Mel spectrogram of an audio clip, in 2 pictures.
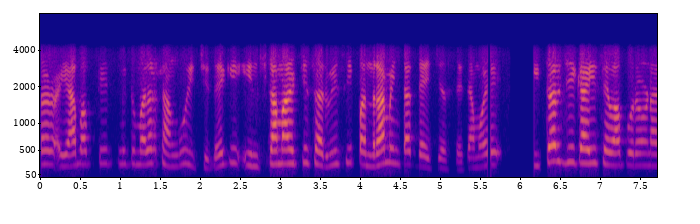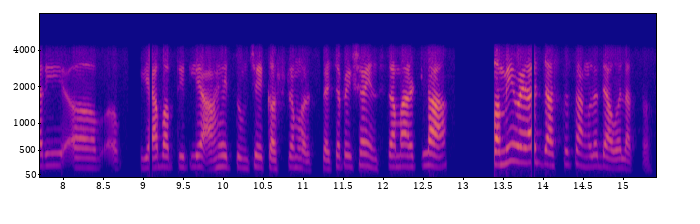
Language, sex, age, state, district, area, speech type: Marathi, female, 60+, Maharashtra, Mumbai Suburban, urban, conversation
